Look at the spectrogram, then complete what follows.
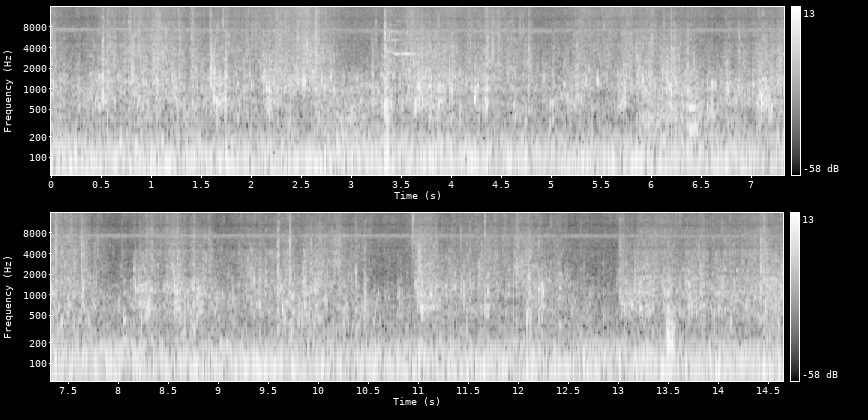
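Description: Footsteps wading through shallow marsh water and tall grass: dense crackling rustle of reeds and stems brushing against legs, mixed with sloshing underfoot, over a steady low rumble.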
